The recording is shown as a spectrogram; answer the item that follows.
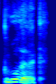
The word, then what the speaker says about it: Glick: last name I'm sorry it's Glick weird but but yeah not not the way it's spelled okay so Patty Glick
